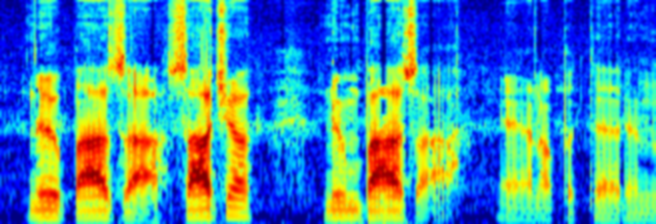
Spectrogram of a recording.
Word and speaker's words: Saja N'Baza: And it says, I am Saja Numbaza. Saja Numbaza.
